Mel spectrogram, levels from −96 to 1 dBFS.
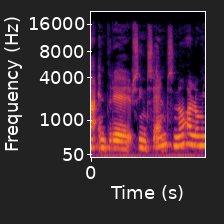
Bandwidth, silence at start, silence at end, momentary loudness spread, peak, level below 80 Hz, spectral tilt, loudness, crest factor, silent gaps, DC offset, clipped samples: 17 kHz; 0 s; 0 s; 5 LU; -8 dBFS; -54 dBFS; -5 dB/octave; -27 LUFS; 18 dB; none; under 0.1%; under 0.1%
